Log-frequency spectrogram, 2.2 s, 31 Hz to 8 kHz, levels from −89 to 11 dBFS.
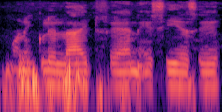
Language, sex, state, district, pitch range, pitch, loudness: Bengali, male, West Bengal, Cooch Behar, 110-115 Hz, 115 Hz, -21 LUFS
